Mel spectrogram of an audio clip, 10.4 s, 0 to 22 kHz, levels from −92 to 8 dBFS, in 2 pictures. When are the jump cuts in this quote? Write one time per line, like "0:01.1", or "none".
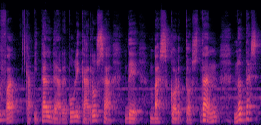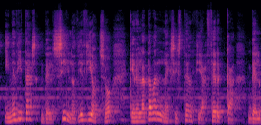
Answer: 0:01.6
